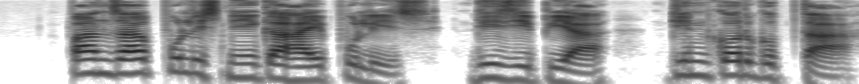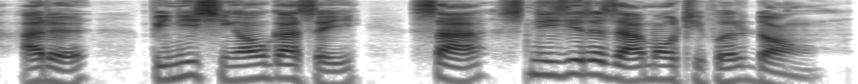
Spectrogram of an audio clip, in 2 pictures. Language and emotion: Bodo, neutral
